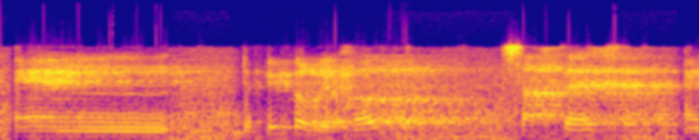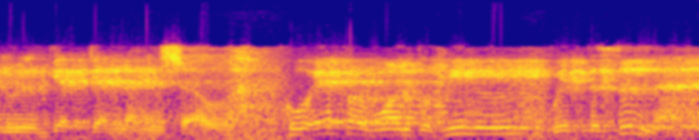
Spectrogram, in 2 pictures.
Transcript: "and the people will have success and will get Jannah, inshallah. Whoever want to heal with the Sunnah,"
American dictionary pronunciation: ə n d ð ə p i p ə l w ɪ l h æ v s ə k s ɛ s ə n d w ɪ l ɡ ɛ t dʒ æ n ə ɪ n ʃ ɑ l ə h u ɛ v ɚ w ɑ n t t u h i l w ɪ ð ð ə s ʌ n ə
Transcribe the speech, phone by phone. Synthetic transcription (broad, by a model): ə n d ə p i p ə l w ɪ l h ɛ p s ə k s ɛ s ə n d w ɪ l ɡ ɛ t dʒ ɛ n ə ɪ n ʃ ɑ l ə h u ɛ v ɚ w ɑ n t t u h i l w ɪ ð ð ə s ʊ n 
